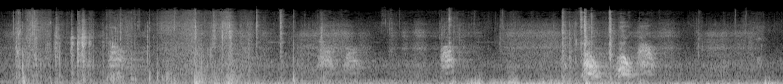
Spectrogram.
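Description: A dog barking in short bursts, with a quick run of barks about six seconds in, over a steady low rumble.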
